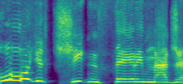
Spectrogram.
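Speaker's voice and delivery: piercing, very high, very loud screech. Voicing a creature shrieking at a player who just vanished: shrieking. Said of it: "he shrieks at you".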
